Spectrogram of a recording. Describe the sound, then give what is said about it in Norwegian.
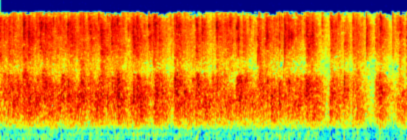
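Steady applause from an audience thanking speakers after an introduction, many hands clapping densely and continuously for several seconds at a fairly loud level, tapering slightly toward the end. “Vi gir en applaus videre.”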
